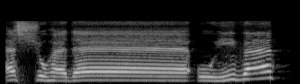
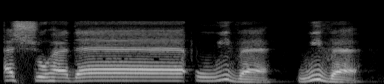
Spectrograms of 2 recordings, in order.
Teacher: فحكم الهمزة الثانية إما التسهيل أو الإبدال واو مكسورة. التسهيل هتبقى الشهداء إذا، والإبدال واو مكسورة الشهداء إذا وذا.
